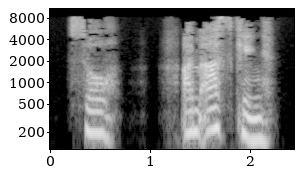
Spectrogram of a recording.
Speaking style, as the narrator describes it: my mom said at last, her voice shaking

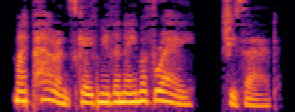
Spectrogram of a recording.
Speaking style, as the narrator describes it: she said, quickly choosing her words

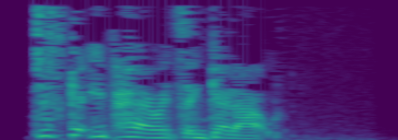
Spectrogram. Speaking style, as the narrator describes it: I snapped

